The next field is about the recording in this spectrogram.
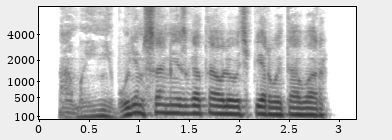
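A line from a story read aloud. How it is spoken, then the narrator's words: Calm. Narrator (Russian): спокойно ответил Ардан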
